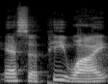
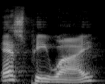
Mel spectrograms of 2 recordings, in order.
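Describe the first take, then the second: First: An extra vowel sound is inserted between letters. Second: The letters are said plainly without extra sounds. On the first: The speaker calls it wrong. "I just acquired the Italian accent" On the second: The speaker calls it right. "it's the S P Y"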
